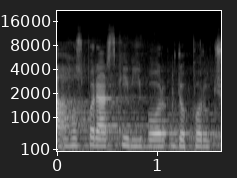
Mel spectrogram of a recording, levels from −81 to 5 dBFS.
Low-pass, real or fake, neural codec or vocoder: 14.4 kHz; real; none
